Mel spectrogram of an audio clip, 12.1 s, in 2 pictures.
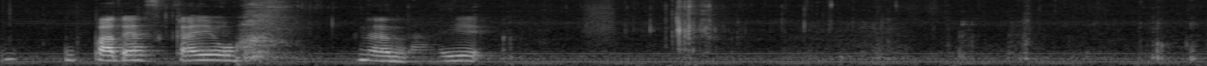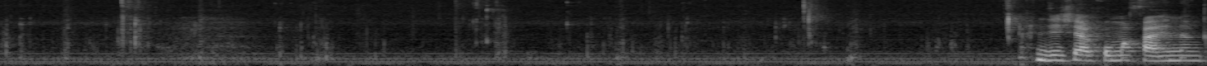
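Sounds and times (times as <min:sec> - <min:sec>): steady low hum: 0:00.0 - 0:12.0
chewing sandwich: 0:02.5 - 0:11.1
soft crunches: 0:02.9 - 0:05.2.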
